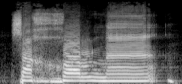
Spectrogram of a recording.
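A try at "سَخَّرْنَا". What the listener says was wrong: Ucapkan sakharna. Khorna. Awas, kalau masih ada getaran berarti belum pas ya. Takrirnya belum pas.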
